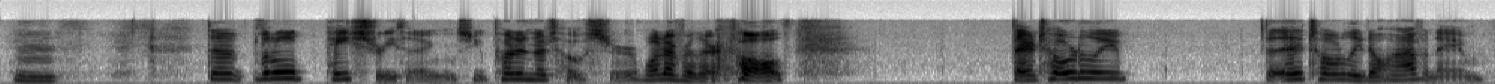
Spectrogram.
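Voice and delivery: ordinary delivery, nothing marked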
